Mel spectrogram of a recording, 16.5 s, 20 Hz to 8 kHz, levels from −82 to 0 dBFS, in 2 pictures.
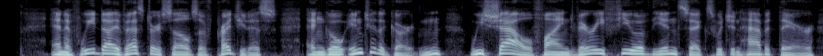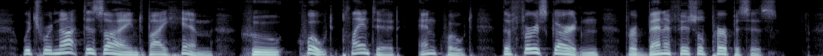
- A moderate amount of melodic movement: No, wide, 7.7 semitones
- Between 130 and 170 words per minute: Yes, average, 140 wpm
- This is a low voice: Yes, low, 130 Hz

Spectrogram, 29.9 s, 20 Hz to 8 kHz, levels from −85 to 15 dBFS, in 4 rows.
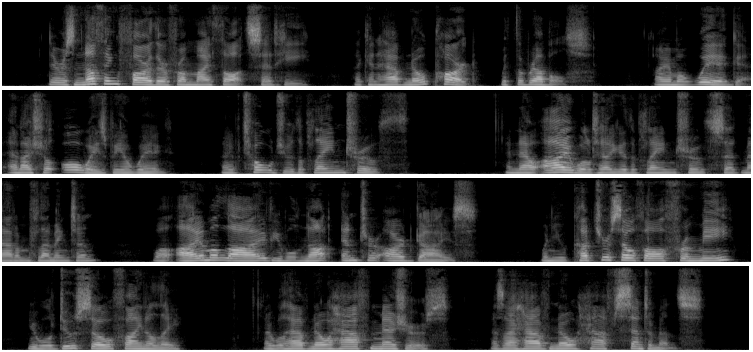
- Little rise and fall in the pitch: No, average, 3.6 semitones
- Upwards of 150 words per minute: Yes, average, 160 wpm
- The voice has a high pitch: No, medium, 180 Hz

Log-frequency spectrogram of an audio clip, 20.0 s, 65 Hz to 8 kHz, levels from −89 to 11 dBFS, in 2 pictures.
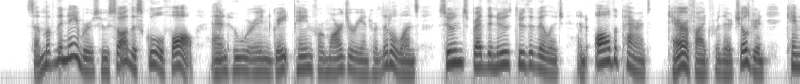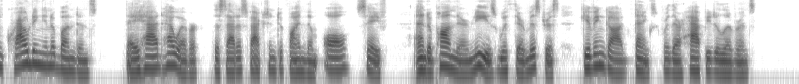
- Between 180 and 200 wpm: Yes, average, 190 wpm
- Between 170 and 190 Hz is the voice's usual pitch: No, medium, 145 Hz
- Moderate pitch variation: No, wide, 6.0 semitones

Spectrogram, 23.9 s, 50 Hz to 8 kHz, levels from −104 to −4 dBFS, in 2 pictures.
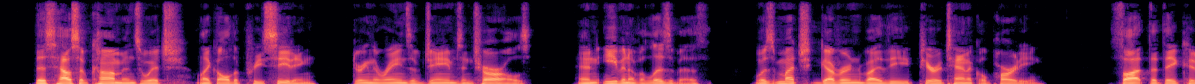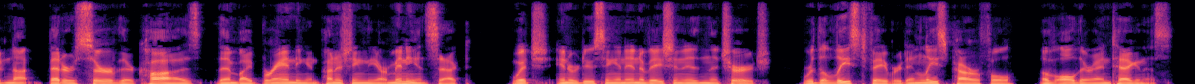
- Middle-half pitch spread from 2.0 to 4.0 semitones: Yes, average, 3.3 semitones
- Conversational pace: Yes, average, 155 wpm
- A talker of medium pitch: No, low, 100 Hz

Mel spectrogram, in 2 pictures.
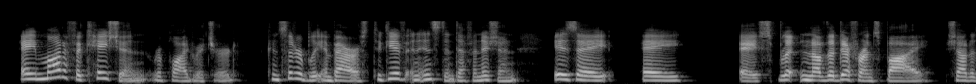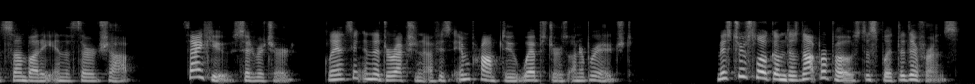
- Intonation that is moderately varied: Yes, average, 4.4 semitones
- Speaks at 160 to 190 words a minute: No, average, 150 wpm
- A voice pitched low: No, high, 195 Hz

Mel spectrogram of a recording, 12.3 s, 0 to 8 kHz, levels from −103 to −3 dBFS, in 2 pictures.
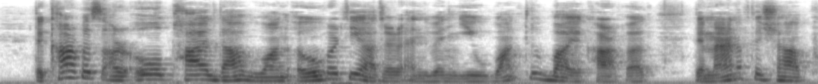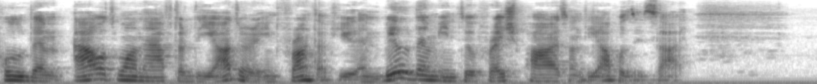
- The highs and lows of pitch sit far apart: Yes, wide, 6.1 semitones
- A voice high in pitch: No, low, 135 Hz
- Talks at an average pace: No, fast, 215 wpm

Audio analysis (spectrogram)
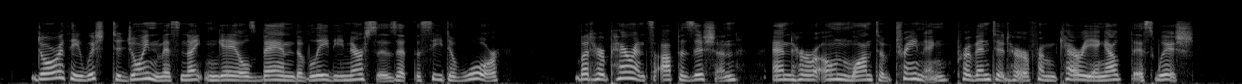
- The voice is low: No, high, 215 Hz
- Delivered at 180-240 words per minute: No, average, 155 wpm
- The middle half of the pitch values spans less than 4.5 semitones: Yes, average, 3.0 semitones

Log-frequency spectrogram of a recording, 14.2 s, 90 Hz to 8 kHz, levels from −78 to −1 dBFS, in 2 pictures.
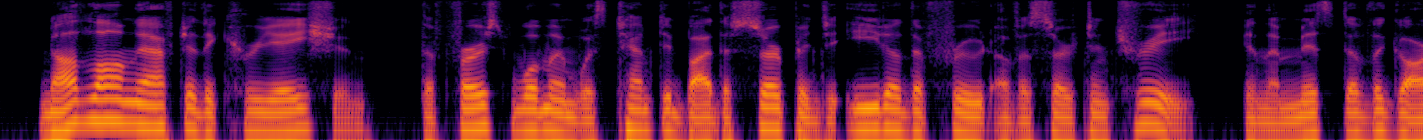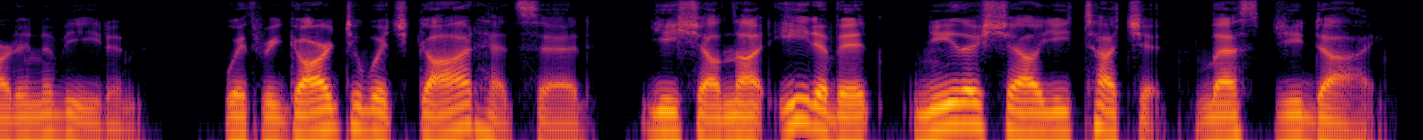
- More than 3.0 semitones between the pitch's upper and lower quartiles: Yes, average, 4.7 semitones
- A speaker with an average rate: No, fast, 215 wpm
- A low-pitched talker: Yes, low, 105 Hz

